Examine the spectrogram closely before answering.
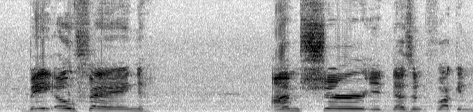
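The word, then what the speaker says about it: Baofeng: You know, I mean, nobody, even for a while, they were selling a radio that was said Pofung, because supposedly that's how it's supposed to be pronounced, is Pofung. Baofang.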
